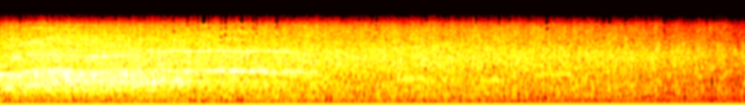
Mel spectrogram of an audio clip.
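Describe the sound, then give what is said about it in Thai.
A large crowd applauds for the full stretch, a dense, steady roar of clapping with a few faint cheers near the start, easing only slightly toward the end. “ผมนั่งฟังอยู่ข้างหลังเนี่ยตบแค่นี้ ยังเพิ่งได้แค่สสิบองเปอร์เซ็นต์เอง เอาดังกว่านี้หน่อยตบแบบจะเป็นคนจะเป็นยิเบต”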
